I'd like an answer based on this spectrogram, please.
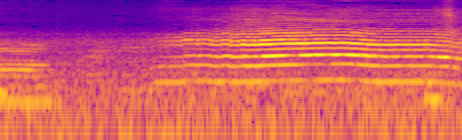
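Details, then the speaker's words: Newborn in a hospital nursery being swaddled by a nurse: a rising, sustained, clear-toned wail, an ordinary healthy-sounding newborn cry. "It's crying again."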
